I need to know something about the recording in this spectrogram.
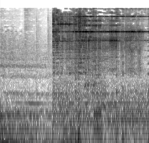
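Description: Outro logo-sting sound effect: a deep bass rumble fading away, then about a second in a sudden bright, high ringing shimmer.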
